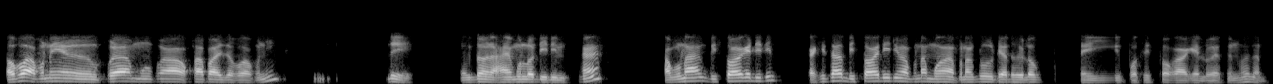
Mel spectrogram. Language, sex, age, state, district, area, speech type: Assamese, male, 30-45, Assam, Dhemaji, rural, conversation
